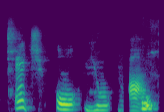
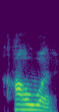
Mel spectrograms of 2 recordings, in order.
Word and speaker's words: hour: sound H now the the problem is h o u r how do we pronounce it our we don't we don't say how yes we have to say hour hour now that H we have to swallow how do we know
